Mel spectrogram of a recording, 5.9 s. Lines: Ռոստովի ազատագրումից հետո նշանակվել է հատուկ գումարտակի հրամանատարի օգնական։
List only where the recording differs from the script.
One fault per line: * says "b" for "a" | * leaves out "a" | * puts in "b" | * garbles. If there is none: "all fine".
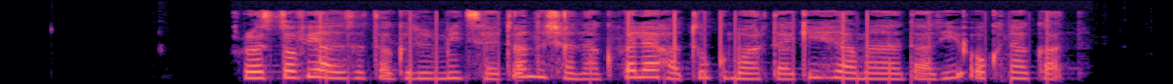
all fine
